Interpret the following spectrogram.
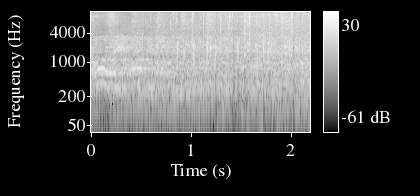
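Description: A stadium public-address announcer's voice introducing a player in the starting lineup, heard over a steady haze of crowd noise in the ballpark.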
